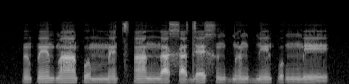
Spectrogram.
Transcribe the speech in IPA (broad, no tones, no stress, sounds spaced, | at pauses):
ə̃ p ɛ̃ b ã p o mː ɛ̃ t͡sʼ ã nː a x a d ɛ x ə̃ ɡ͡b ə̃ ɡ͡b ẽ p o ŋ͡m e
